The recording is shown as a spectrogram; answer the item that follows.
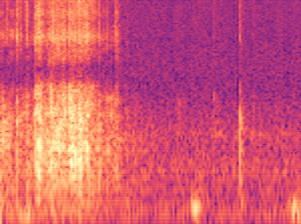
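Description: Near silence, broken near the start by a faint, brief rustle of a fabric face mask being handled.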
